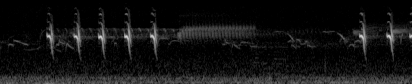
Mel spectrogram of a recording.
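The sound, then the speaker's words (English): A series of sharp, evenly spaced bird call notes, five in a quick rhythm, then a pause with faint background hum, then three more calls. Red crossbill calls, clear and loud. “Red crossbills can be seen searching for cones on the tops of the trees, climbing around using their feet and bills in the manner of parrots.”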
